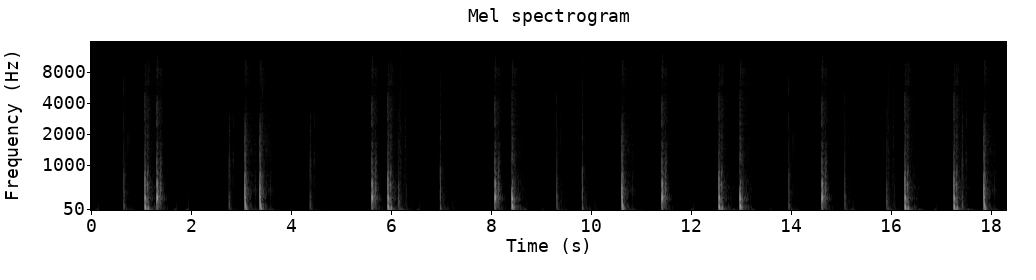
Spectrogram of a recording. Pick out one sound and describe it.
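Footsteps tap in pairs on hard stone.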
